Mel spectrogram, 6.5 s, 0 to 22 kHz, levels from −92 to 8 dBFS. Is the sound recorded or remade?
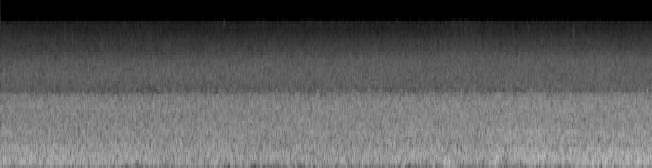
recorded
